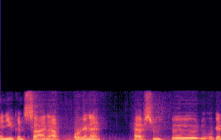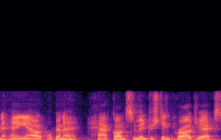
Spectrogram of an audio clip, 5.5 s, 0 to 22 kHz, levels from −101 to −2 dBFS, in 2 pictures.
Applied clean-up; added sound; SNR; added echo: neural separator model SepFormer DNS4.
